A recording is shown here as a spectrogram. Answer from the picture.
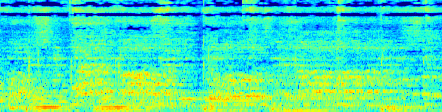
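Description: Several singers singing together in a group over a symphony orchestra, the whole ensemble amplified through a concert sound system and heard from the audience.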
